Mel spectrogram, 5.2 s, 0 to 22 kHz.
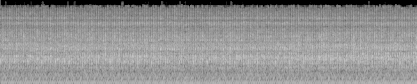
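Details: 2012 Ford Falcon FG XR6 Turbo at steady idle; fast even puffing tick over the engine note, exhaust gas escaping from a leak.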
